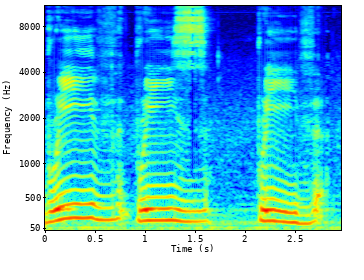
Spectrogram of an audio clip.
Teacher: you have to just add voicing like at the back of your throat you add voicing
